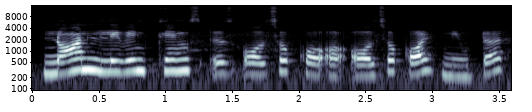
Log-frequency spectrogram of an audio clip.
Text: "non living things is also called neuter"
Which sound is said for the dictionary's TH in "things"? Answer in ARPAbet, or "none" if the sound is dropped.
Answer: T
